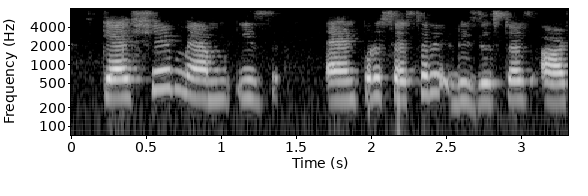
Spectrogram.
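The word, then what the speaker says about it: cache: क्या मतलब है इसका, कैश मेमोरी, इसको प्रोनाउंस किया जाता है कैश मेमोरी के साथ।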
